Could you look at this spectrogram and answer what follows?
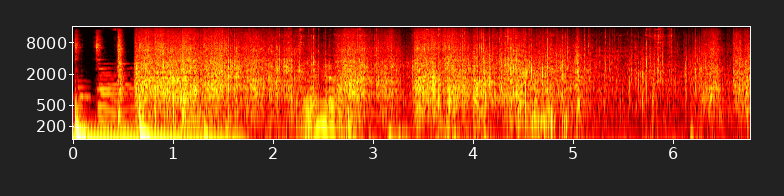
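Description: Bubble wrap and plastic packing crinkling and rustling as it is pulled out of a cardboard box, with a crackly, steady texture. A hip-hop beat cuts off within the first second.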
